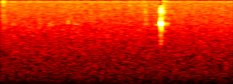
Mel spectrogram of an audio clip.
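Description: A single crisp click about one and a half seconds in, over a faint steady hiss: a European hedgehog crunching a dry kitten biscuit.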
